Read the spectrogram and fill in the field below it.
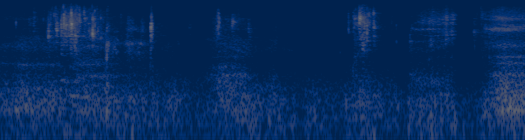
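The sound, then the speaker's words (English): Water sloshes and splashes in a basin in irregular, soft bursts with a few brighter drips, fairly quiet, with no one talking. “I wish you could see this water.”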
